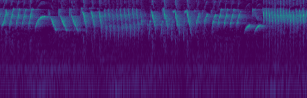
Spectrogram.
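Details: Continuous high canary song for tutoring white-rumped shamas: rapid rattling trills mixed with rising and falling whistled slurs, ending in a fast evenly pulsed trill.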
